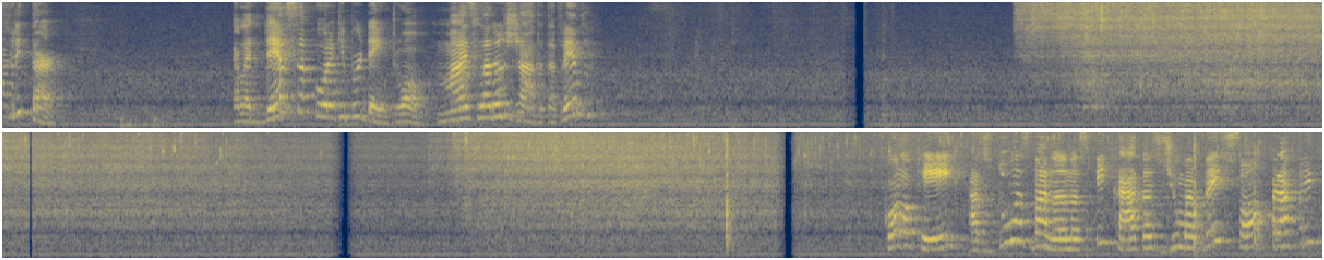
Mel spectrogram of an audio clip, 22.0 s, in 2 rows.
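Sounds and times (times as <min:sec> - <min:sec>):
food frying in oil: 0:08.4 - 0:22.0.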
